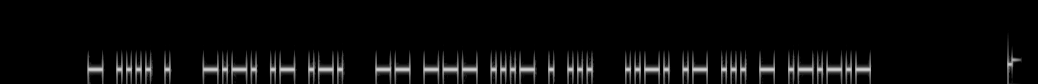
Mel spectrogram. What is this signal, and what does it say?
Morse code, heard as a keyed tone, about 25 wpm, 700 Hz. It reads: THE CAR MOVES FAST.
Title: Easy Phrases 25wpm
